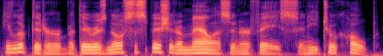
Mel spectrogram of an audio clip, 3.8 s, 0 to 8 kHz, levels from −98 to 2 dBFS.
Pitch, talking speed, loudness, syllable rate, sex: 120 Hz, 280 wpm, -18 LUFS, 6.5 syllables/s, male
